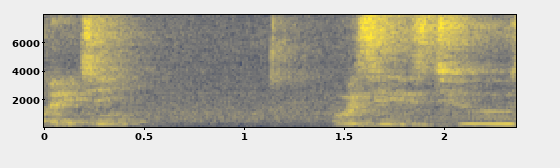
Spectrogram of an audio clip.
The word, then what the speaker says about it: Beijing: blog before okay so the question is Beijing or ping and some people even say yeah yeah yeah you can spell it pcking but this is a romanization system so you really supposed to say Beijing even though it's spelled ping you say Beijing right so I looked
